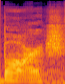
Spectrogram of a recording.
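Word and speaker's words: בר: Earlier we discussed how Beit and Resh together is pronounced bar, which means son, so there are words within this word.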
